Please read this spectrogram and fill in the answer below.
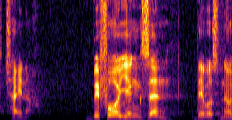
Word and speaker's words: Qin: In 200 BC, there was no country called China. China then was divided into small kingdoms, fiefdoms, and it was not united. There were warring states in China. In a small feudal state called Qin, pronounced Chin, the feudal lord or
